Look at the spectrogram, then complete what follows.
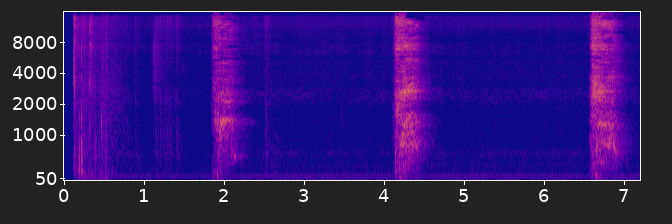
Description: Poor his constant cough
